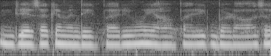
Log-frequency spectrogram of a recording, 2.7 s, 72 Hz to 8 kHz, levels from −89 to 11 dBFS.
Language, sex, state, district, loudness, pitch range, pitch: Hindi, female, Punjab, Pathankot, -17 LUFS, 195-205 Hz, 200 Hz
